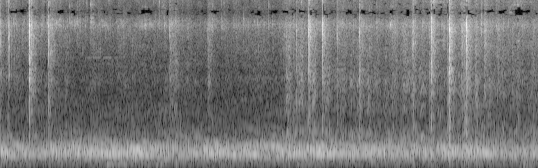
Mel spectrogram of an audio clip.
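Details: Continuous soft, guttural cooing from a group of Afghan fighting tumbler pigeons in a Khanabad village, with occasional isolated clicks and knocks.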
